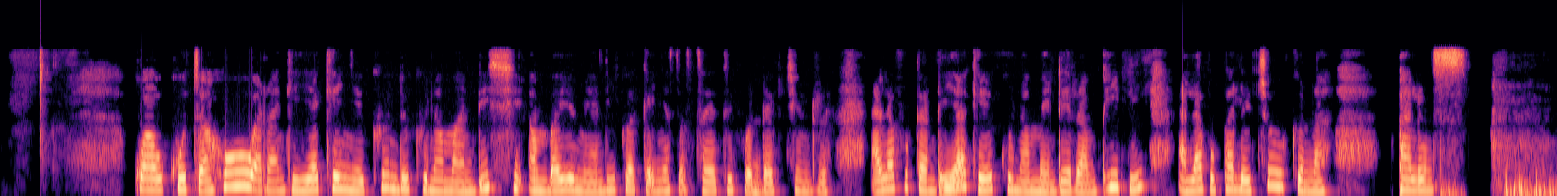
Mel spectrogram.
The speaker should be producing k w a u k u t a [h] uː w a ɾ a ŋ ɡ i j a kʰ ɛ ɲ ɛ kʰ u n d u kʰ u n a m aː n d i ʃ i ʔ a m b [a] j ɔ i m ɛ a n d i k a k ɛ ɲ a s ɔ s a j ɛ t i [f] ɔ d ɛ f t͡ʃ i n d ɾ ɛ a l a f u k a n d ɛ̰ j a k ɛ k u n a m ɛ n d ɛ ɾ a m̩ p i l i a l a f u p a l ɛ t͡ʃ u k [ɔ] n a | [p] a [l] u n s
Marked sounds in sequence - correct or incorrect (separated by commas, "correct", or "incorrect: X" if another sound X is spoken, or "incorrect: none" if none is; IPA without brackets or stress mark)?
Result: correct, correct, correct, incorrect: u, correct, correct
